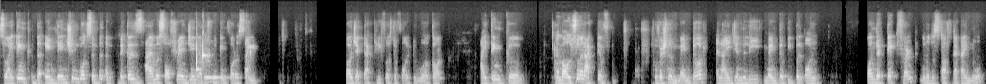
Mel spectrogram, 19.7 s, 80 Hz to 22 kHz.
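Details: Lifelong stuttering in a 28-year-old man who identifies as a person who stammers.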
